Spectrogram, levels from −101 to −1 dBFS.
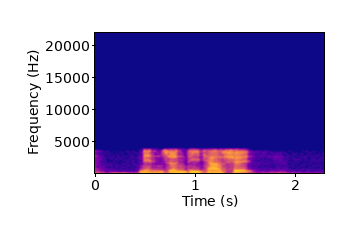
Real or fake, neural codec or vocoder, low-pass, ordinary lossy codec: fake; codec, 16 kHz, about 1 kbps, DyCAST, with the encoder's durations; 3.6 kHz; Opus, 24 kbps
